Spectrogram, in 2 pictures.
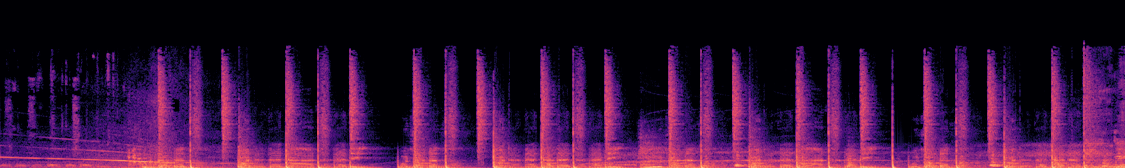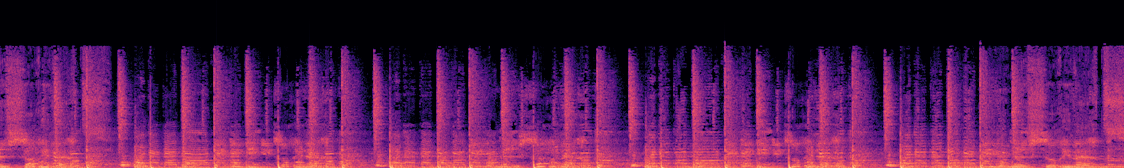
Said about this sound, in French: on va écouter tout de suite en entier cette fois le titre …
